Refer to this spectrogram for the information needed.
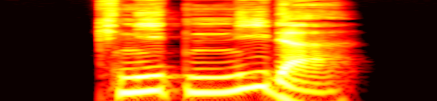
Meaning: inflection of niederknieen: 1. first/third-person plural preterite 2. first/third-person plural subjunctive II
- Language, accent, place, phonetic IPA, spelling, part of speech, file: German, Germany, Berlin, [ˌkniːtn̩ ˈniːdɐ], knieten nieder, verb, De-knieten nieder.ogg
